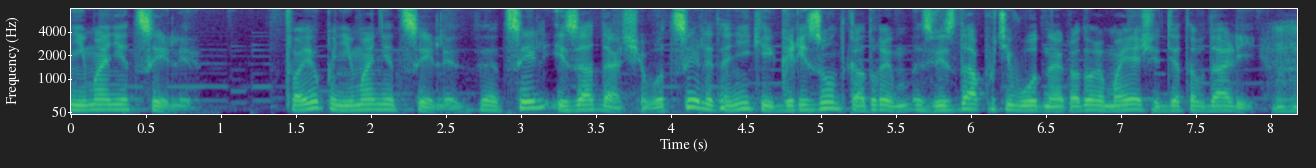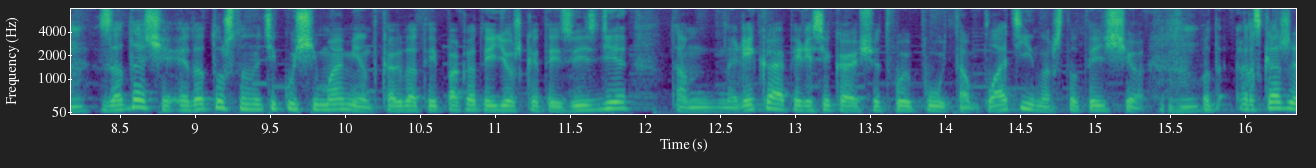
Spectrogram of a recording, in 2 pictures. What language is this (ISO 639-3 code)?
rus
